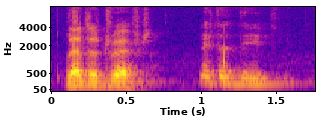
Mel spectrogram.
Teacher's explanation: Let her. And I'm also changing the T to the D, like an American.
